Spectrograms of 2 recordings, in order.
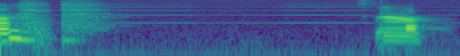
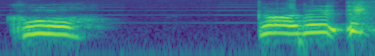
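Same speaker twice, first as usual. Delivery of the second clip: high, nervous, overwhelmed agreement; flustered squeak; 9 semitones higher than usual. Retold or imitated. Spy asks a favor, high flustered nervous reply. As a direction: squeak it out not knowing what to do. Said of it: "I didn't know what to do".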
